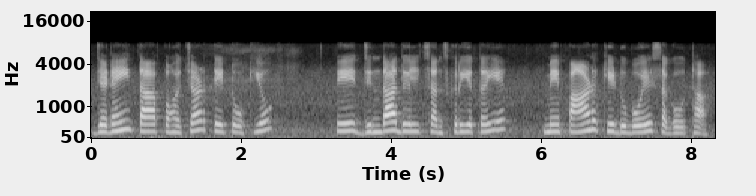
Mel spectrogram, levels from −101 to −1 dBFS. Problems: constant background noise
